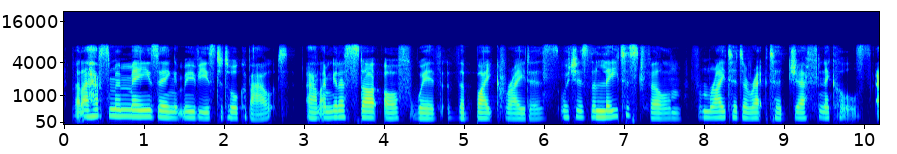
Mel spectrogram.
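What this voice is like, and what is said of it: Sick voice with a cold. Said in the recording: “as you may be able to hear from my voice, hashtag LFFLurgy has struck ... everyone has an autumn cold lurgy”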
